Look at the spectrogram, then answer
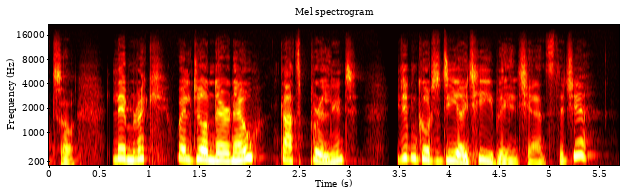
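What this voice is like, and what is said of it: Attempted Irish regional accent. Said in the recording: “Can't do a Limerick accent. That was a Cork accent, wasn't it?”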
